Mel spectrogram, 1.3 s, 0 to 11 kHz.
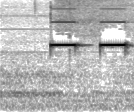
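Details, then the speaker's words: Two short, shrill high-pitched beeps in a quiet room from an LTV 1200 ventilator alarm flagging a disconnected pressure line; patient still receives breaths, circuit and ET tube intact. "Alright, so when the other one gets disconnected, any of the other two pressure lines, it's going to show this alarm on the screen."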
